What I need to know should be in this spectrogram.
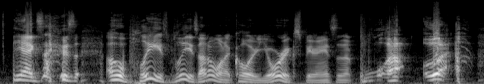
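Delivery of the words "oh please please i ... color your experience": snobby, fake-polite, condescending waiter voice. Retelling the waiter's reply when asked about the steak: imitating a snobby waiter. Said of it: "I seriously got snobbed".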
